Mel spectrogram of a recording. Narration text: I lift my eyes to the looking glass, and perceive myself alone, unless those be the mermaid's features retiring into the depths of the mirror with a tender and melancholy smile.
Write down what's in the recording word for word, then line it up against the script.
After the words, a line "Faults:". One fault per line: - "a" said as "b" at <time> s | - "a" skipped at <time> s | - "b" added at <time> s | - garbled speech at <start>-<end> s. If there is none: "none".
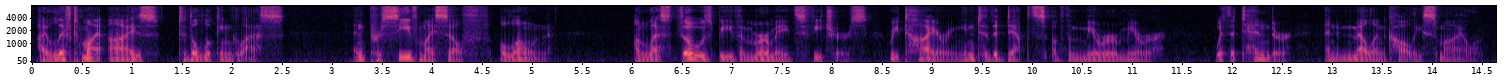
I lift my eyes to the looking glass, and perceive myself alone, unless those be the mermaid's features retiring into the depths of the mirror mirror with a tender and melancholy smile.
Faults:
- "mirror" added at 10.9 s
